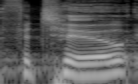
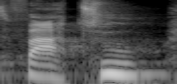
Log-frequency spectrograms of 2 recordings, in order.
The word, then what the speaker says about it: Fatou: And they were reminding me that uh, my name isn't Fatou, it's Fatu.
